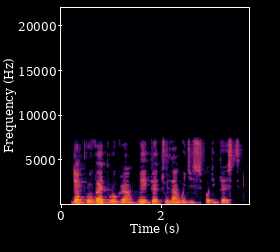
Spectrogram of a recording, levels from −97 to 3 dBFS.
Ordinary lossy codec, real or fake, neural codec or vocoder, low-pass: none; real; none; 7.2 kHz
